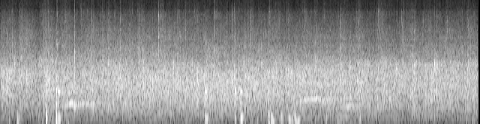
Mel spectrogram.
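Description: A crowd of people chatters in a large echoing room.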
